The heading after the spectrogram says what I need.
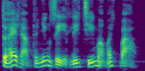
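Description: A seductive female demon speaks in a cold, coaxing sweetness, as a man reads her in a storybook ghost tale. The voice sits low and husky and moves with lively swings of pitch. Faint music plays underneath. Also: fast.

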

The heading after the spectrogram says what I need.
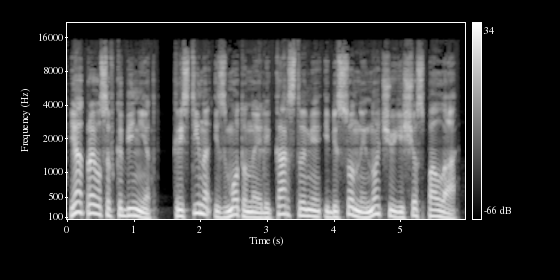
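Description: A man narrating a first-person audiobook in a lively, expressive way. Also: mid-range voice, moderate pace, dry recording.

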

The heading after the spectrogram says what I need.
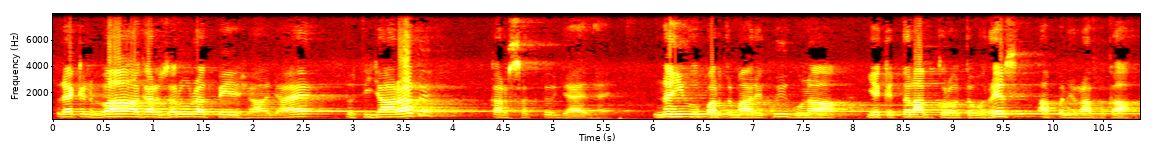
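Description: A man from Pakistan teaches a Quran commentary lecture with a rather high voice. He works through the text verse by verse and keeps asking his listeners questions. The recording rings with a long hall echo. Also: highs cut off, slight background noise. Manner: explains verse by verse, asks the audience questions.

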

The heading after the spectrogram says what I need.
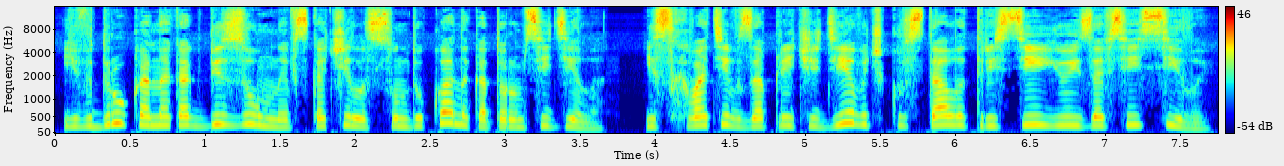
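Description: A woman's voice: on the high side, no echo, clean studio sound. Woman reading a storybook aloud. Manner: measured, expressive reading. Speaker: narrator. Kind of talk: scripted storybook narration.

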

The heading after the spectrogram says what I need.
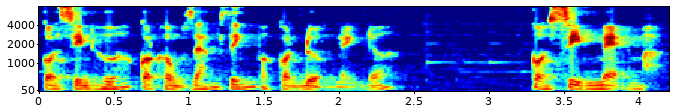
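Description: A man's voice: fairly low pitch, lively intonation, moderate pace, warm tone, soft background music, close to an everyday voice. A man voicing a terrified young man who stammers and begs tearfully for help. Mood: pleading. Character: frightened young man, pleading gambler son.

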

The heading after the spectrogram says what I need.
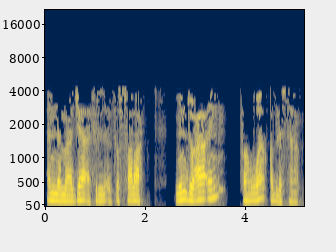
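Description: Gravelly sheikh on a tinny recording. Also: male voice, mid-range voice, moderate pace. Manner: calm, explanatory, asks the class "clear?". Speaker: sheikh teaching hadith. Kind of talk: explaining a hadith lesson.

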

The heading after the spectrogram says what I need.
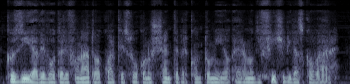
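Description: A man reading a novel aloud as an audiobook narrator, measured and even. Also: low voice, breathy edge. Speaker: audiobook reader.

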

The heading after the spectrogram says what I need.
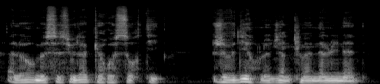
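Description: A man voicing a cunning male detective who pretends to be naive and then presses with quiet urgency. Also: low voice, fairly even intonation, a little fast, slightly rough. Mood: feigned naive.

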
